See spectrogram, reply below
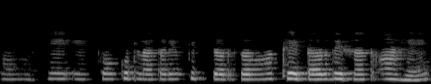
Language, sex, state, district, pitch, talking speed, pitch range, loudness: Marathi, female, Maharashtra, Pune, 245 Hz, 125 wpm, 235-255 Hz, -31 LUFS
